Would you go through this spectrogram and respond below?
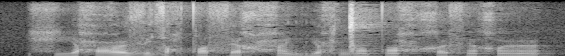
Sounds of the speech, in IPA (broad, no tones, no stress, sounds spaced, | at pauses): x iː ħ ʕ œ z ɪ zʲ ə ħ tˤ ø s ɛ χ ħ ɛ̃ rʲ ø ħ ŋ͡ǀ œ̃ tˤ ũ ħ χ ə s ɛ̃ χ œ̃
